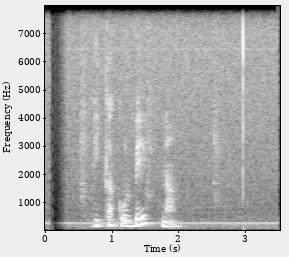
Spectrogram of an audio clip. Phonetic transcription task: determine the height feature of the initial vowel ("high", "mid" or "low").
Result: high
